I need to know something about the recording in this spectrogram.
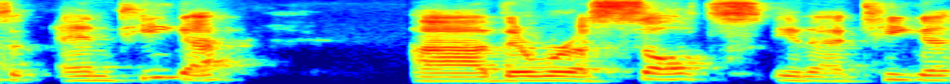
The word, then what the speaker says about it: Antigua: other news this week unfortunately Antigua I'm T Antigua as they tell me as how you pronounce it Antigua there were assaults in Antigua in the last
